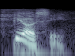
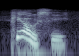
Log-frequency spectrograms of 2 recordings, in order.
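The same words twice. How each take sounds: First: It is said in a French accent. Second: It is said in a Southern accent. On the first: "it's like a French accent" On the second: "maybe if you're a Southern"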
